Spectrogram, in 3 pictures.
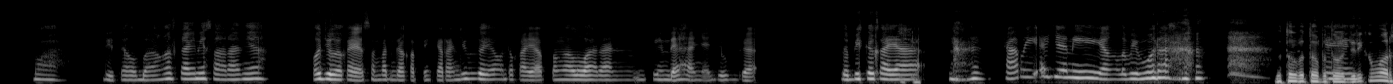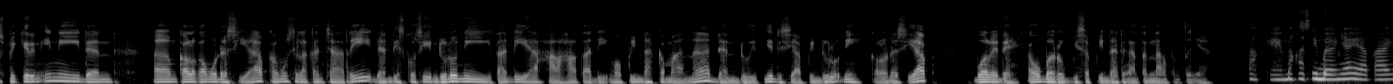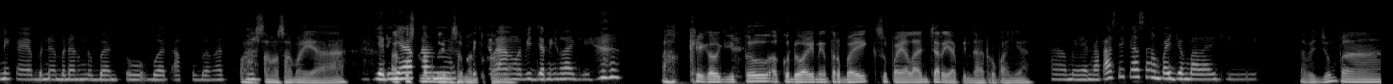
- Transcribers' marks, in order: chuckle; chuckle; chuckle
- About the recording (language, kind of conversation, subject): Indonesian, advice, Bagaimana cara membuat anggaran pindah rumah yang realistis?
